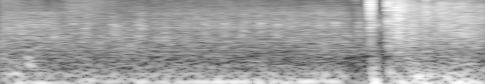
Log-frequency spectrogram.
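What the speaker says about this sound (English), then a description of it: "Oh, I just missed that shot." A tank cannon fires once in a tank video game, a sudden sharp boom cutting through a constant rumbling engine and battlefield drone, close and loud, with no voices.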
